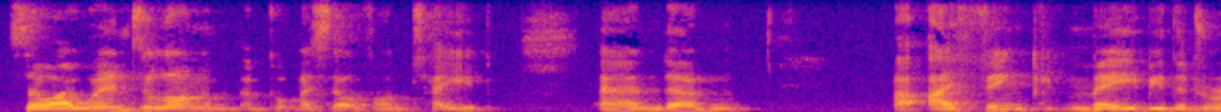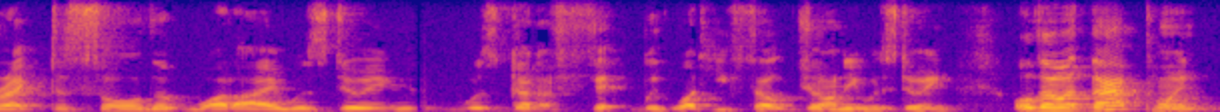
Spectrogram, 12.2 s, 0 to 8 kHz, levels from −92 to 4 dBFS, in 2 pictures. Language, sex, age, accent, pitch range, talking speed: English, male, 50-69, British, 110-140 Hz, 180 wpm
